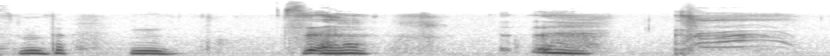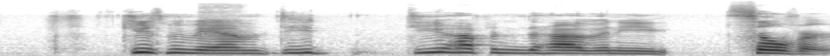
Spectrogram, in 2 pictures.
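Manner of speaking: soft, stammering, stumbling, tripping over the words. Role-playing a character paying gold for a bag of holding, stuttering and stumbling. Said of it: "Rana stutters and stumbles and says".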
